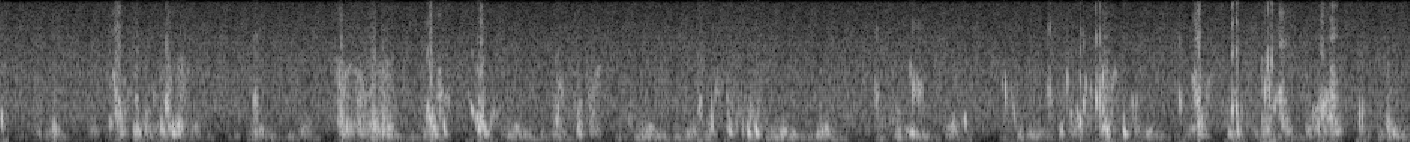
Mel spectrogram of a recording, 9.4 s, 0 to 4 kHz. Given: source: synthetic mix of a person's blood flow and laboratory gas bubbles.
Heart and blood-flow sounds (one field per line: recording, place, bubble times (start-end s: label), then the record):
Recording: Doppler ultrasound of blood flow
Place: precordium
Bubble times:
0.00-0.06 s: bubbles
0.34-0.42 s: bubbles
0.72-1.28 s: bubbles
1.68-1.75 s: bubbles
2.22-2.67 s: bubbles
2.83-3.03 s: bubbles
3.10-3.31 s: bubbles
3.68-3.80 s: bubbles
3.83-4.02 s: bubbles
4.65-5.10 s: bubbles
5.83-5.88 s: bubbles
6.04-6.19 s: bubbles
6.41-6.49 s: bubbles
6.67-6.80 s: bubbles
6.86-6.88 s: bubbles
6.97-7.62 s: bubbles
7.85-8.09 s: bubbles
8.16-8.32 s: bubbles
8.38-8.62 s: bubbles
8.70-8.96 s: bubbles
9.04-9.13 s: bubbles
9.23-9.31 s: bubbles
From the record:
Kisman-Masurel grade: 243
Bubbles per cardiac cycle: several, 3 to 8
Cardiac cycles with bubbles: 100%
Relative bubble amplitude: loud (0.450 to 0.775)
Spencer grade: 3 (all of the cardiac periods contain showers or single bubble signals, but not dominating or overriding the cardiac motion signals)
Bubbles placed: anywhere in the cardiac cycle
